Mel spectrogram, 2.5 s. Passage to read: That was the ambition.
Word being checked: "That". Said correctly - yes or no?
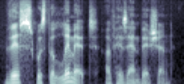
no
